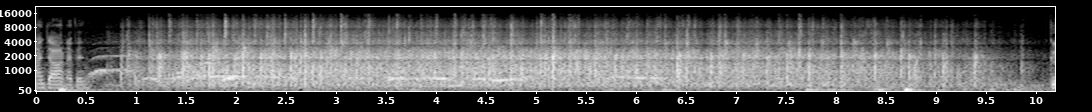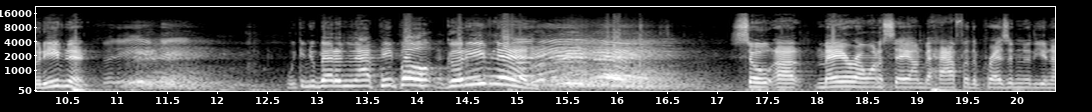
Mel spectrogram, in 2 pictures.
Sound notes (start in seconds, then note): 5.0 applause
